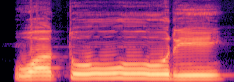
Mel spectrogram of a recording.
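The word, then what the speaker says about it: وَطُورِ: উপরে বলতে হবে তু মুখটা একটু গোল হয়ে যাবে মুখটা একটু ভরপুর হয়ে যাবে এমন মনে হবে র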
